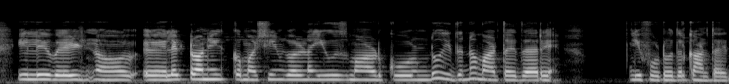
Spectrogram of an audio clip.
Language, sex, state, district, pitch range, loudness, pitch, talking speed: Kannada, female, Karnataka, Shimoga, 205-225 Hz, -18 LUFS, 215 Hz, 105 wpm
